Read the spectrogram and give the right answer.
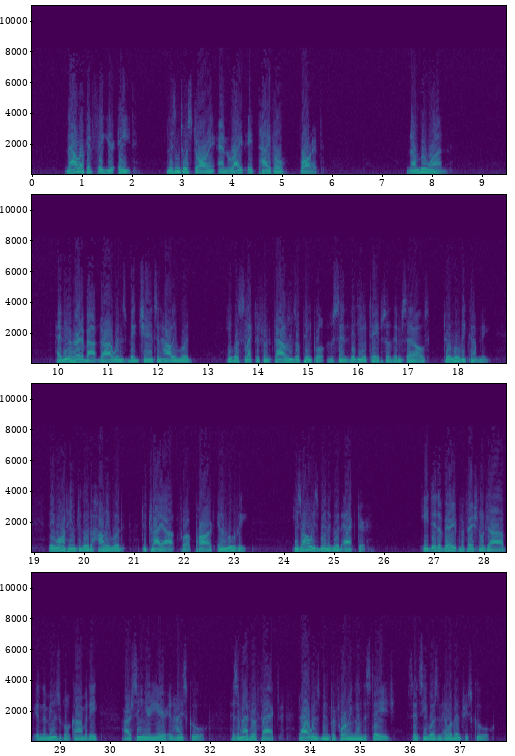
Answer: Your answer should be something like Darwin in Hollywood or Darwin's Big Chance.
